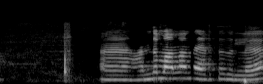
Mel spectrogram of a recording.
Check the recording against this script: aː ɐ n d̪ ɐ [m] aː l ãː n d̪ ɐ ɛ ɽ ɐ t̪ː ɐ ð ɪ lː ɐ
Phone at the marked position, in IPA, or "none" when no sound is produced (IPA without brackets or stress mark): m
